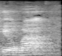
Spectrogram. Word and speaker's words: Jehová: Entonces Jehová es la unión de las vocales Adonai. Adonai significa Señor, el Señor. Entonces tomaron las vocales de Adonai junto con el tetragramatrón y salió Jehová, que es Jehová en español.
